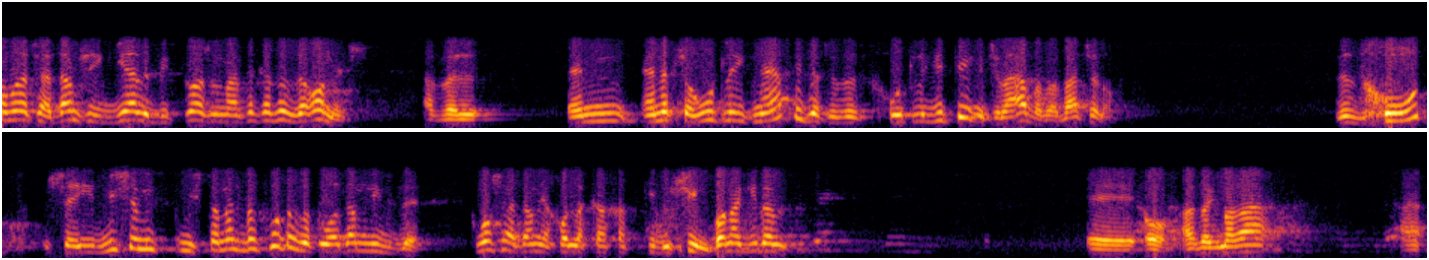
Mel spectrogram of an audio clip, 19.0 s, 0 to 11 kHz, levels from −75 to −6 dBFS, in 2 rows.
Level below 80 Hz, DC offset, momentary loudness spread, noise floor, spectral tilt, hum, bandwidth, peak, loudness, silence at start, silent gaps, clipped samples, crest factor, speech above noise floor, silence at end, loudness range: -60 dBFS; under 0.1%; 12 LU; -63 dBFS; -10.5 dB/octave; none; 4.4 kHz; 0 dBFS; -20 LUFS; 0 s; none; under 0.1%; 20 dB; 44 dB; 0 s; 3 LU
